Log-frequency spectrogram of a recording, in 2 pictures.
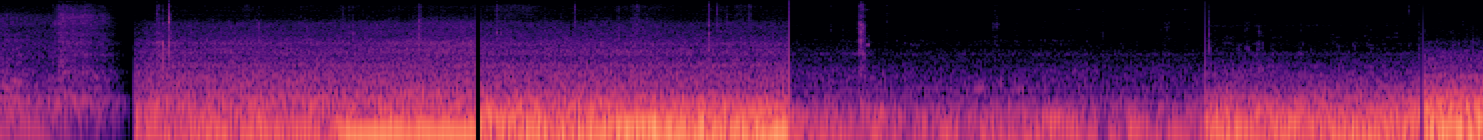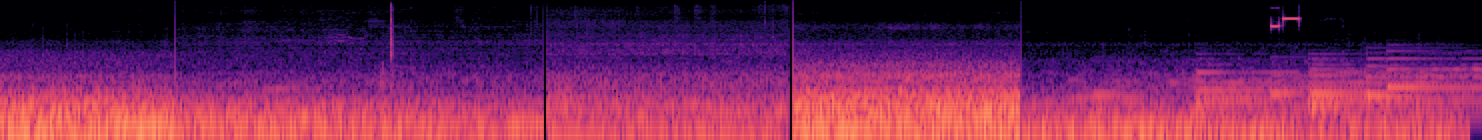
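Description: A string of short clips cut one after another, mostly low rumbling road-vehicle noise that changes abruptly at each cut, with music coming in near the end.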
